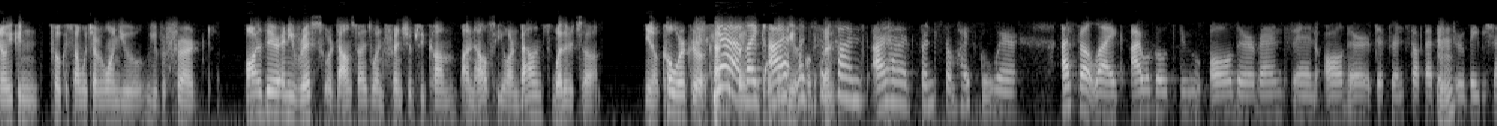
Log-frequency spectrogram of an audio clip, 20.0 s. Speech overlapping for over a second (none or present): present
